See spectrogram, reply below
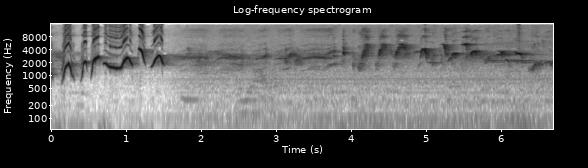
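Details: White-rumped shama in fighting song: loud looping whistled notes swinging up and down at the start, then softer quick chattering and warbled phrases from the bird continuing to the end.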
